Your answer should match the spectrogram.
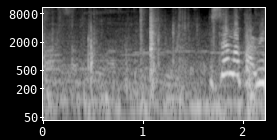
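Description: Background music with a few sharp footsteps of heeled sandals on brick paving, about half a second and a second in. A voice starts near the end.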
